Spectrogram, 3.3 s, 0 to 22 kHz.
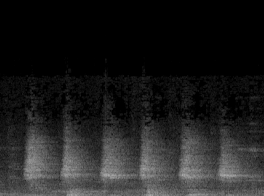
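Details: Arterial Doppler ultrasound demonstration at a seminar: regular, sharp pulsing whooshes at about 120 a minute; normal pulsatile arterial Doppler flow signal.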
